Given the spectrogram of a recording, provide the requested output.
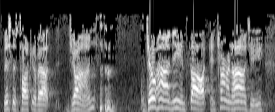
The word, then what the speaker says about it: Johannine: Now, this next word is pronounced Johannin. You see that? J-O-H-A-N-N-I-N-E.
